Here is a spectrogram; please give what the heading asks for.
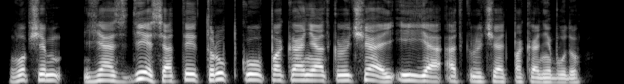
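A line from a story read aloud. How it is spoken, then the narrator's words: Deliberately loud request. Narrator (Russian): попросила нарочито громко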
